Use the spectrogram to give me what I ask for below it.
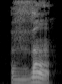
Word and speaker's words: vingt: And the last one, so this G letter is here, but you don't pronounce it, okay? And then final T doesn't exist phonetically either, so basically you will only need to pronounce these 3 letters, so you get V, V, and then you get nasal, IN, un, vingt, vingt, vingt, okay?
